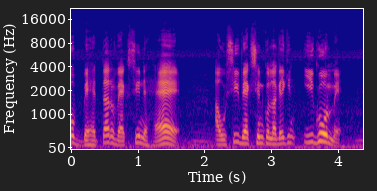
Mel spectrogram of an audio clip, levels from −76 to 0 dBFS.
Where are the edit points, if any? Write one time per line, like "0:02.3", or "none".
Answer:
none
